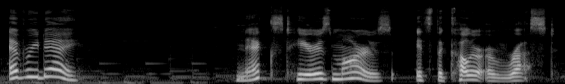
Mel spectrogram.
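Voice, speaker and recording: A woman reading a rhyming children's book aloud with a measured, rhythmic delivery. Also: mid-range voice, darkish tone. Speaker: storybook reader. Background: faint music.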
